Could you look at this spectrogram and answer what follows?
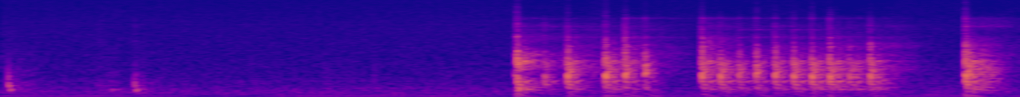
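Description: A Morse code signal tapped out as sharp knocks with a slight ringing: a short quick run of taps about two and a half seconds in, a longer dense run a second later, and one single knock near the end.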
